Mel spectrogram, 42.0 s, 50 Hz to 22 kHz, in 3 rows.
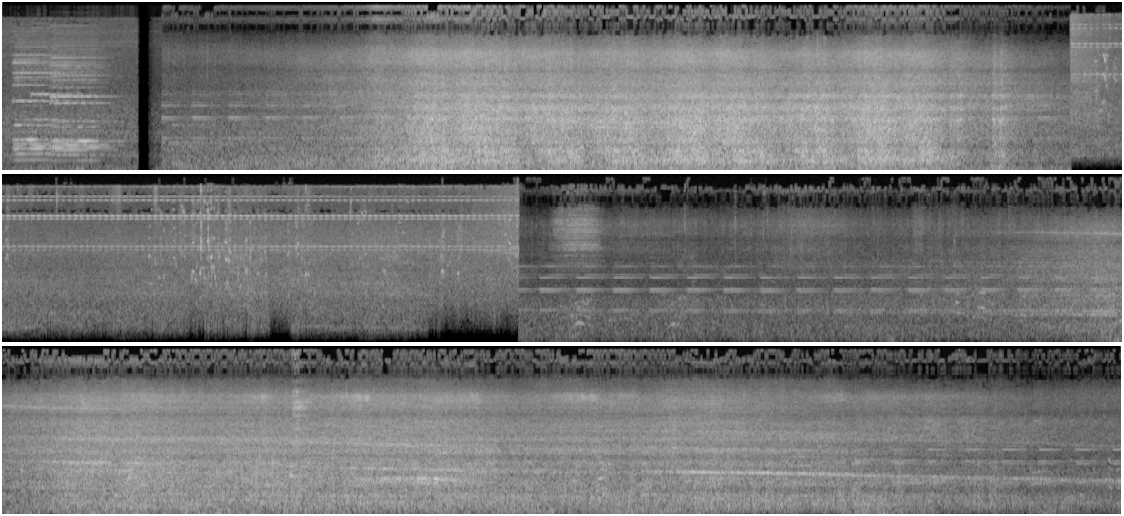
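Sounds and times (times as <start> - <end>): electric train passing: 0.0 - 41.9
level-crossing warning bell: 0.1 - 4.7, 13.0 - 27.8, 32.5 - 41.9.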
